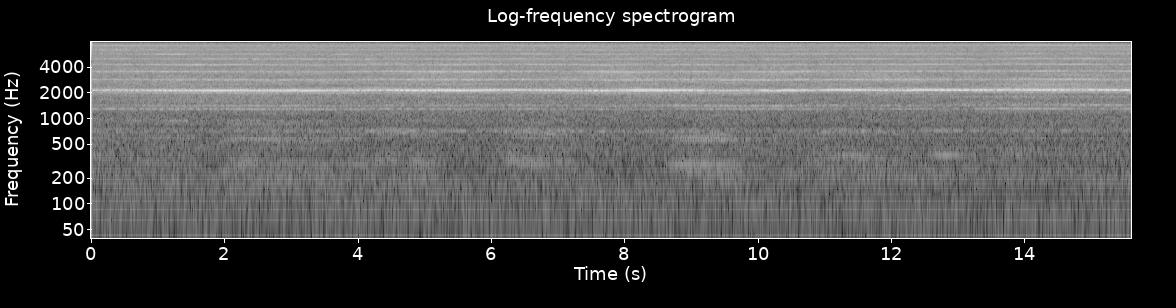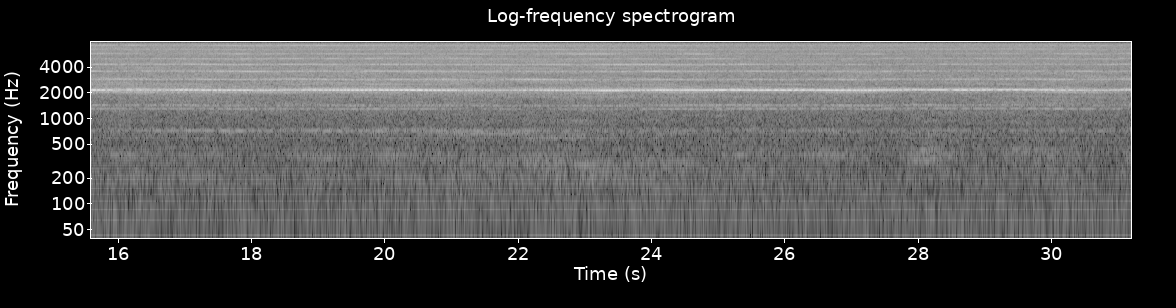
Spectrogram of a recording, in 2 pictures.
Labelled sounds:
0.1	2.3	vessel noise, 1.9 to 7.3 kHz
5.6	5.9	vessel noise, 5.8 to 5.9 kHz
8.1	8.5	vessel noise, 2.2 to 2.3 kHz
10.1	10.6	vessel noise, 2.0 to 2.2 kHz
11.0	11.7	vessel noise, 2.1 to 5.2 kHz
12.3	12.6	vessel noise, 2.1 to 2.2 kHz
13.8	14.2	vessel noise, 5.1 to 5.2 kHz
17.7	18.1	vessel noise, 3.5 to 5.8 kHz
22.0	23.5	vessel noise, 2.0 to 3.0 kHz
23.9	24.2	vessel noise, 3.6 to 3.8 kHz
27.2	27.5	vessel noise, 5.7 to 5.8 kHz
30.0	30.6	vessel noise, 3.6 to 5.8 kHz

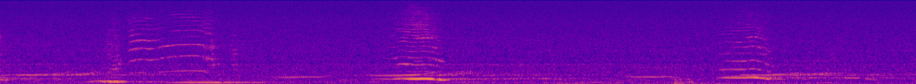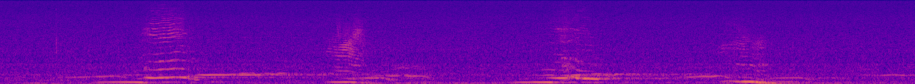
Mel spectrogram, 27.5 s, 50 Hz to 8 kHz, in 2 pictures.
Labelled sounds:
1.9	3.3	humpback whale, 0.83 to 4.8 kHz
5.9	6.6	humpback whale, 1.7 to 5.1 kHz
10.8	11.5	humpback whale, 0.80 to 4.9 kHz
15.9	16.6	humpback whale, 0.80 to 3.9 kHz
18.7	19.1	humpback whale, 0.99 to 1.9 kHz
22.0	22.2	humpback whale, 2.5 to 2.9 kHz
24.5	24.9	humpback whale, 1.3 to 1.9 kHz

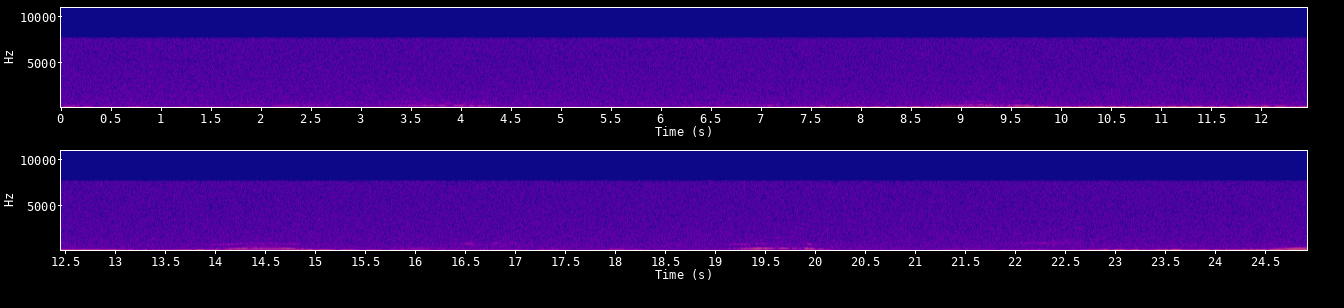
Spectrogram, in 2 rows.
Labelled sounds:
14.1	14.5	humpback whale, 0.80 to 0.93 kHz
22.0	22.4	humpback whale, 0.83 to 1.0 kHz

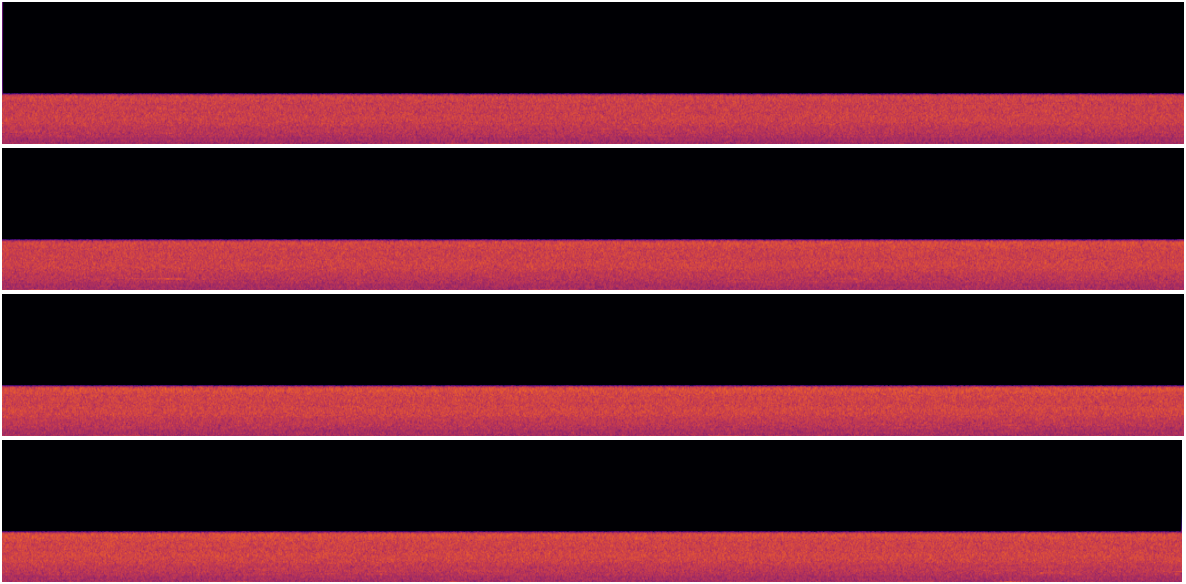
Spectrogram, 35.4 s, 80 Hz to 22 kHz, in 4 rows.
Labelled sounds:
10.0	10.3	humpback whale, 1.7 to 2.0 kHz

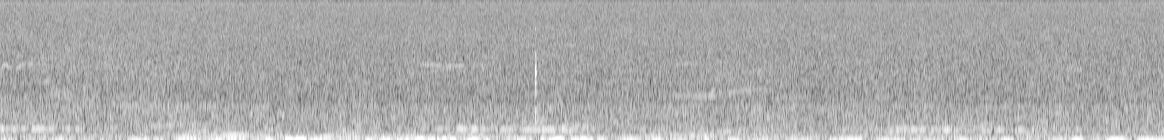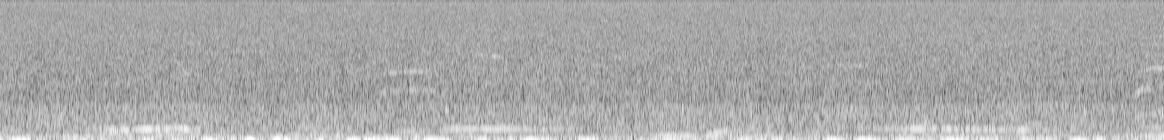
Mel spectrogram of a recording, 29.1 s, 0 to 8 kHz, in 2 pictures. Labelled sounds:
5.2	5.5	killer whale, Bigg's (transient), 1.8 to 2.0 kHz
9.1	9.4	killer whale, Bigg's (transient), 0.99 to 1.2 kHz
19.6	19.9	killer whale, Bigg's (transient), 1.6 to 1.7 kHz
28.8	29.1	killer whale, Bigg's (transient), 1.6 to 1.8 kHz

